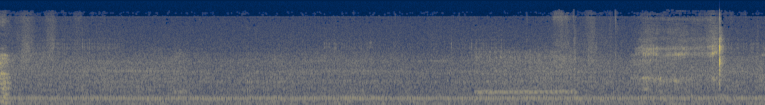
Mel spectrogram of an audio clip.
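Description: A smartphone on speaker placing a call: a steady low hum runs underneath, and about two thirds of the way in the phone's speaker plays one ringback tone lasting about two seconds.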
